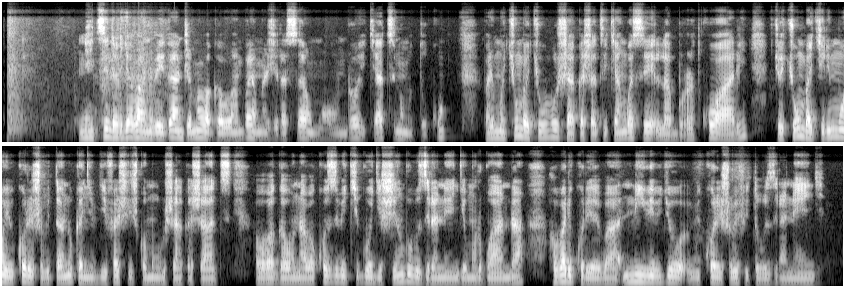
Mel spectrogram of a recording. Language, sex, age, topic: Kinyarwanda, male, 18-24, education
